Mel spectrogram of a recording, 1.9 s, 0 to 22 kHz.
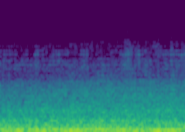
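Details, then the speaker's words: Citroen Berlingo diesel on the road after repairs, previously poor running for years and reluctant at low speed in third: deep, even rumble pulling steadily at very low speed in second gear, no surging or hesitation; running 100% happy. "Yeah, that's 100% happy. This kind of feels like it should. Similarly, very low speed in second gear."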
